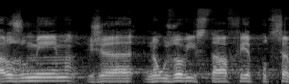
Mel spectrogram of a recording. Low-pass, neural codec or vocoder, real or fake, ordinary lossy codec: 14.4 kHz; none; real; AAC, 48 kbps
